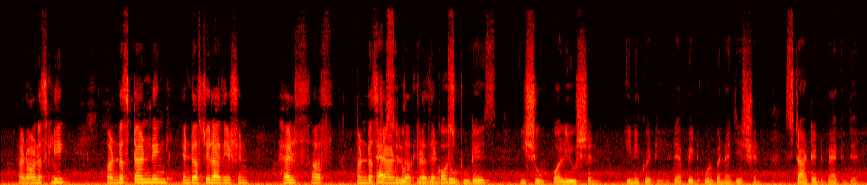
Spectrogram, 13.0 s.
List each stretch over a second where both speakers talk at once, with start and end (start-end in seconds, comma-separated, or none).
5.6-6.9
